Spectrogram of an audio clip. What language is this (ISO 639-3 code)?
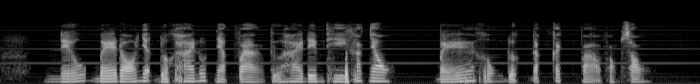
vie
